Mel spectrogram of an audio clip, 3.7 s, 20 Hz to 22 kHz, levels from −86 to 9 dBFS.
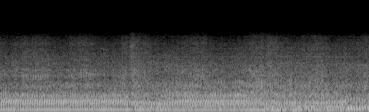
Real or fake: real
